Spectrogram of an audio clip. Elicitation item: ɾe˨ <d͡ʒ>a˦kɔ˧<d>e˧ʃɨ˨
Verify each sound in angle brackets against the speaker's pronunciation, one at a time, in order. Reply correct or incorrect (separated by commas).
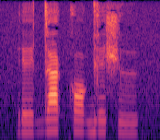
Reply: incorrect, incorrect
